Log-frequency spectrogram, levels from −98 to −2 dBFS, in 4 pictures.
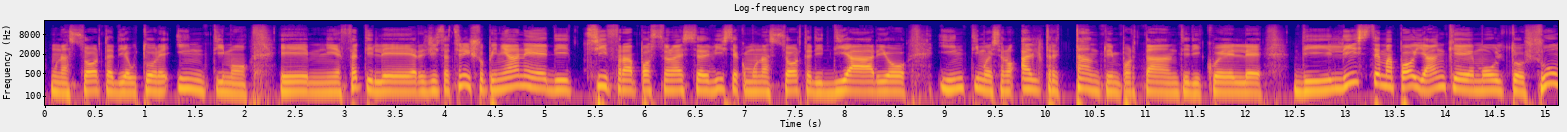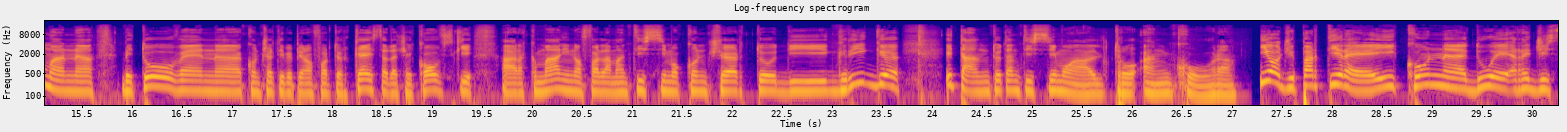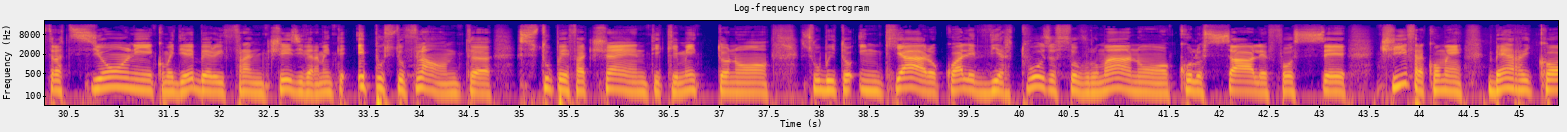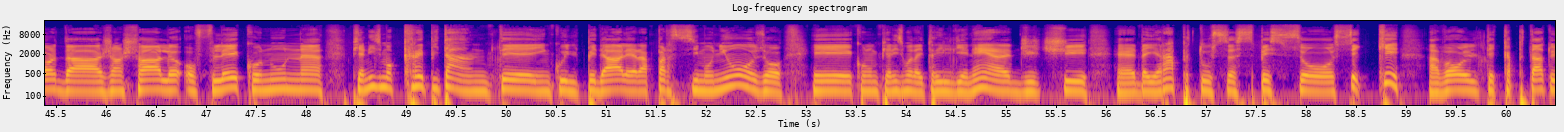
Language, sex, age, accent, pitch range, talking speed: Italian, male, 20-39, native, 135-160 Hz, 105 wpm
